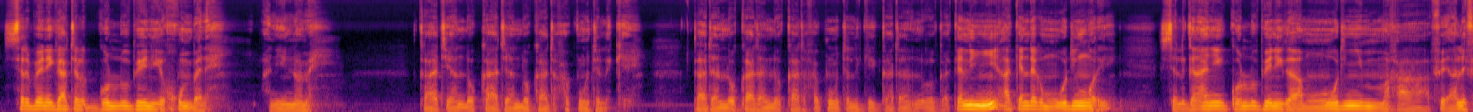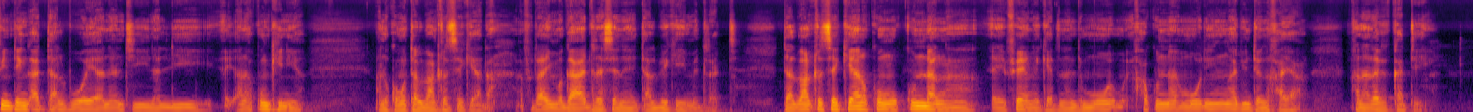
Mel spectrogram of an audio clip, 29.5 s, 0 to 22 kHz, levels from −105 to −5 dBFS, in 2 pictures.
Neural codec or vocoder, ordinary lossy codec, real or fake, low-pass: none; none; real; none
